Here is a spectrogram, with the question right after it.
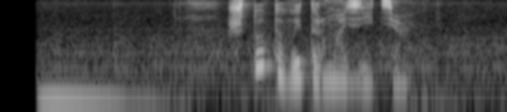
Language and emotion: Russian, sad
